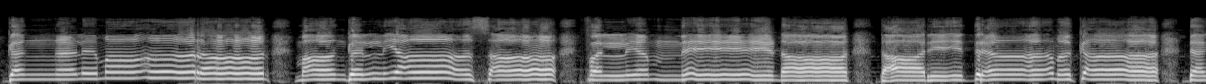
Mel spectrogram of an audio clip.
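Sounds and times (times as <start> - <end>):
man singing a devotional chant: 0.0 - 12.0.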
